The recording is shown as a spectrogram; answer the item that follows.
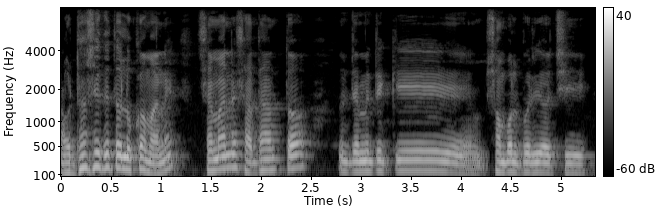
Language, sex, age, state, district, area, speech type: Odia, male, 45-60, Odisha, Jajpur, rural, spontaneous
